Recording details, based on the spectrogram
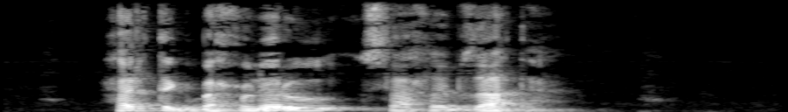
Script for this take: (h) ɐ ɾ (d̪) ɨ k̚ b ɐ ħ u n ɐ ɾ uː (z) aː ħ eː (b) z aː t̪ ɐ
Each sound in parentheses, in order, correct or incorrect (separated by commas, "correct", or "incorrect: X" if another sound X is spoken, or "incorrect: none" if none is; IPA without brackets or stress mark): correct, incorrect: t̪, incorrect: s, correct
